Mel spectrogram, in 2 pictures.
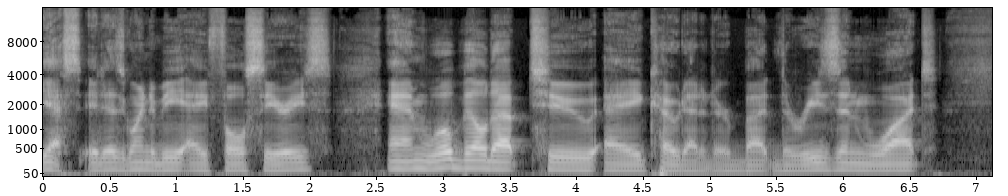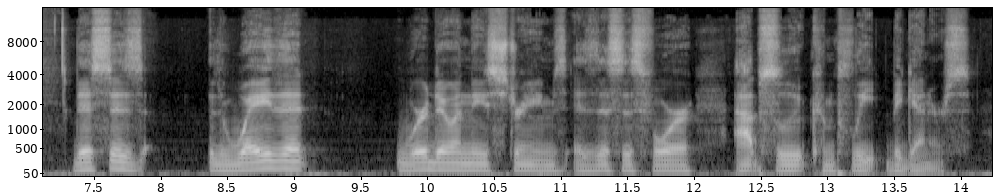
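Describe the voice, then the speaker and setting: Speaking fairly slowly, a man uses an unremarkable speaking voice. His pitch is fairly low, with ordinary variation. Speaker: programming teacher. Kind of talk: live-stream coding tutorial. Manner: casual, conversational.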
